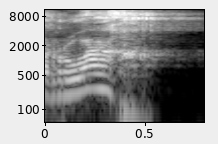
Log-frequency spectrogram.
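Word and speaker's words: רוח: Se pronuncia roaj. Por ejemplo, cuando hablamos del Espíritu Santo, el Espíritu Santo es roaj, el cabosh, el Espíritu Santo.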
